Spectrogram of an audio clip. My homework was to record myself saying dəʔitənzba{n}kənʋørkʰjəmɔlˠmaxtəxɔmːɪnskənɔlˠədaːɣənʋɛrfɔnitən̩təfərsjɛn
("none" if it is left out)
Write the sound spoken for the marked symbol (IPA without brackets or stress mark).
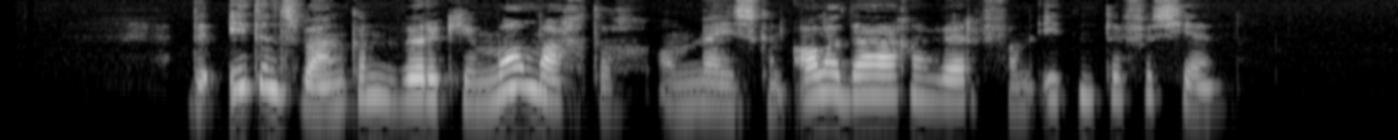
ŋ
